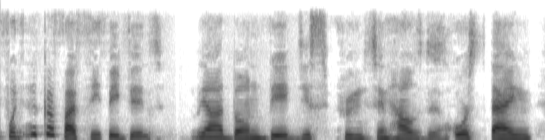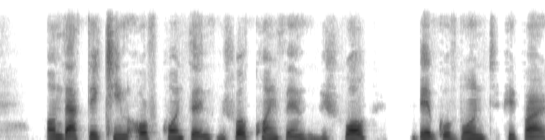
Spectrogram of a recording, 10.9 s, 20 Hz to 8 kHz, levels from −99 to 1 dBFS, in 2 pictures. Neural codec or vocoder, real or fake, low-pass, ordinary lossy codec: codec, 16 kHz, 0.5 kbps, FunCodec, trained on LibriTTS, 25 frames a second; fake; 7.2 kHz; none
